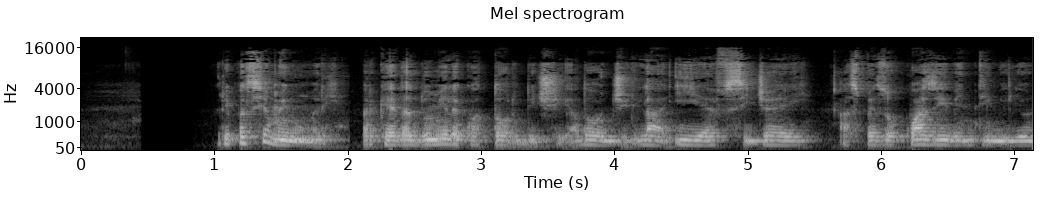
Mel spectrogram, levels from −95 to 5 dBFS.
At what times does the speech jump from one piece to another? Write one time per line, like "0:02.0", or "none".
0:02.0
